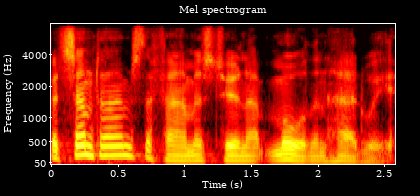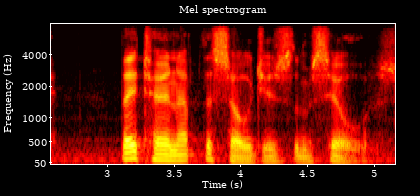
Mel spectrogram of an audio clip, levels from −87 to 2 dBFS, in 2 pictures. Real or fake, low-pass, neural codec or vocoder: real; 7.2 kHz; none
